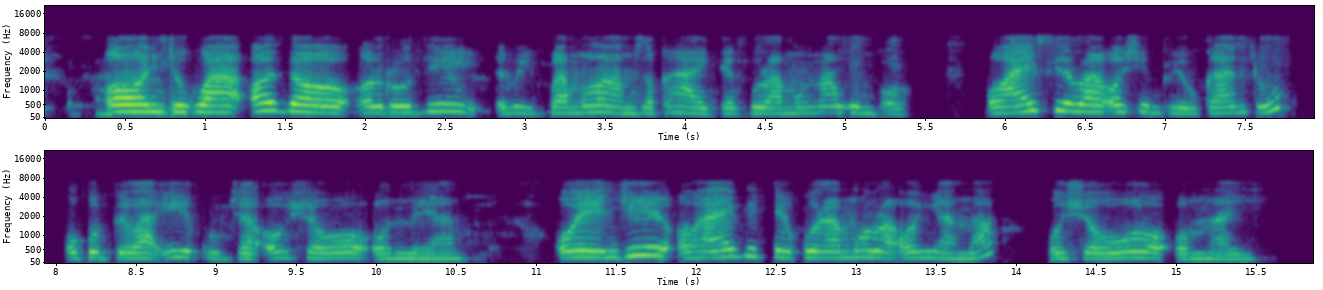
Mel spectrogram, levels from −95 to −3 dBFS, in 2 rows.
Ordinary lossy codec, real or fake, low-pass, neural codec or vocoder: Opus, 32 kbps; fake; 7.2 kHz; codec, 24 kHz, 3 kbps, HILCodec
